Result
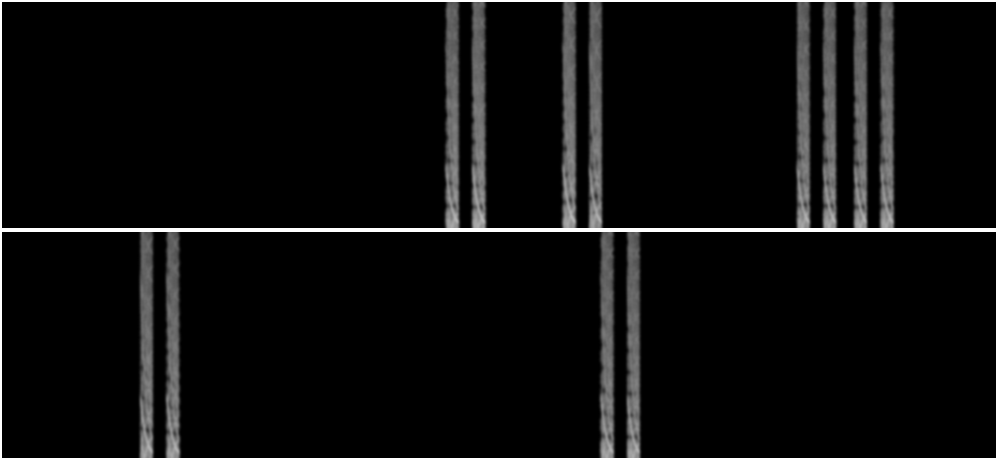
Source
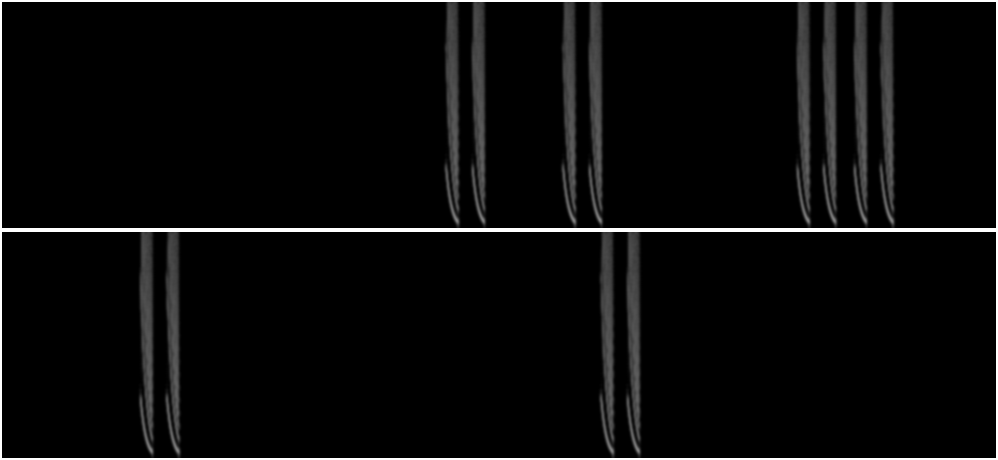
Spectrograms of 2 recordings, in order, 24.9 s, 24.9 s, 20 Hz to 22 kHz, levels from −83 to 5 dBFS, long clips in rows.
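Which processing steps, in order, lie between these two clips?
5.62–7.22 comb 6.2 ms, depth 55%; in parallel at -4 dB: decimation with a swept rate 16×, swing 60% 0.21 Hz; on the sum: gain +8 dB

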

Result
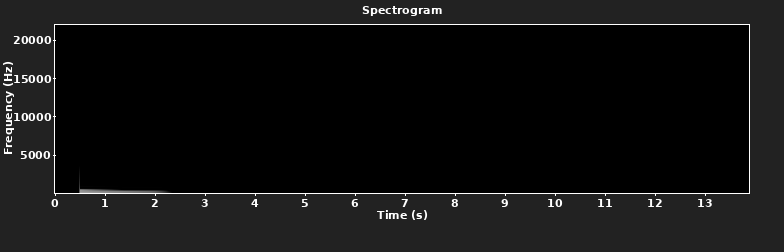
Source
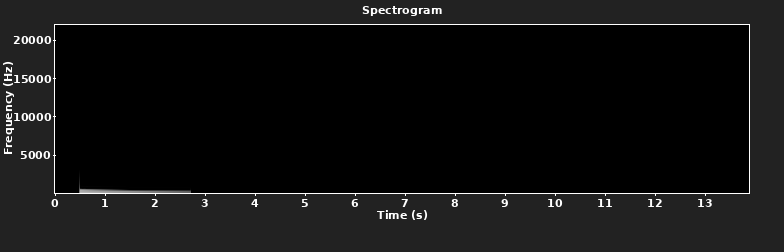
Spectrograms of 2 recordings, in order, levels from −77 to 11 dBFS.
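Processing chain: gate -38 dBFS, range -44 dB; gain -8 dB

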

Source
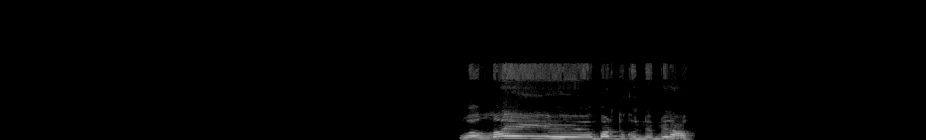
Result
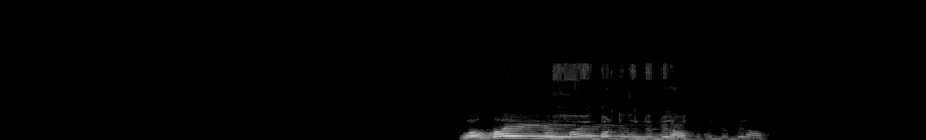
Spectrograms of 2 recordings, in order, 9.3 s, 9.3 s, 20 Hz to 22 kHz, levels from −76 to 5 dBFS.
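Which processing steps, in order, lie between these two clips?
4.63–5.53 EQ curve 210 Hz 0 dB, 1600 Hz +14 dB, 4300 Hz -21 dB; outdoor echo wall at 130 m, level -11 dB; dynamic EQ 6000 Hz, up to +7 dB, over -56 dBFS, Q 3.2; gain -3.5 dB

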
